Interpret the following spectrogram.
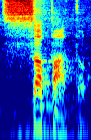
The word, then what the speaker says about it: zapato: Z or zeta, Z, es pronunciado S en español, right? Every time you see a Z word. So like zapato, zona, paz, incorrecto. It's pronounced zapato, zona, paz, luz, rezar, zoológico. Those all have S sounds to it.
